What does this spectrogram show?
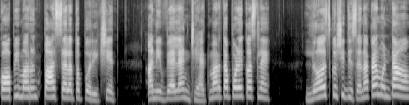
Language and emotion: Goan Konkani, disgusted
